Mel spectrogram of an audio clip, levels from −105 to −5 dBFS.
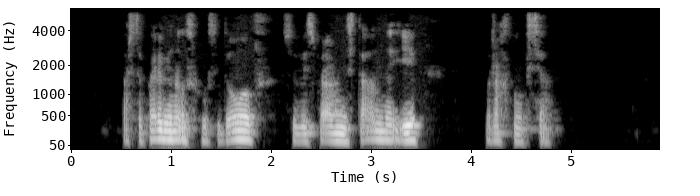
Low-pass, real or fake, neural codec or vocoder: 5.4 kHz; real; none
